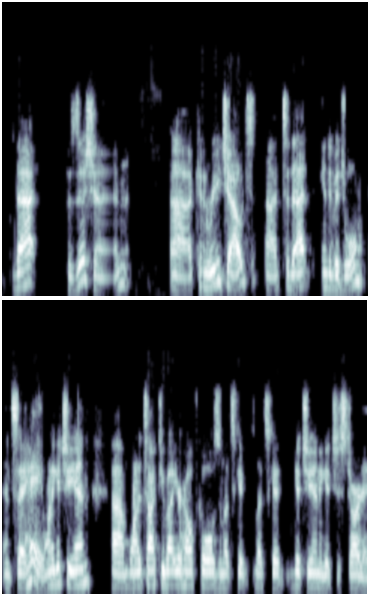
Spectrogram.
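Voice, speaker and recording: This man has an unremarkable speaking voice, fairly high in pitch with ordinary variation, talking at a fairly quick pace in a quiet background with a dry, close sound and no echo. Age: 50s. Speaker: healthcare company CEO. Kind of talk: interview conversation.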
